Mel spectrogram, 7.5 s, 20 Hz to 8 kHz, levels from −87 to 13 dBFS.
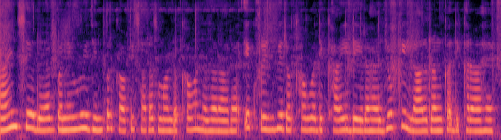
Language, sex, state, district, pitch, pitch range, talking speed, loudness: Hindi, female, Rajasthan, Churu, 245 Hz, 235-260 Hz, 240 wpm, -13 LUFS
